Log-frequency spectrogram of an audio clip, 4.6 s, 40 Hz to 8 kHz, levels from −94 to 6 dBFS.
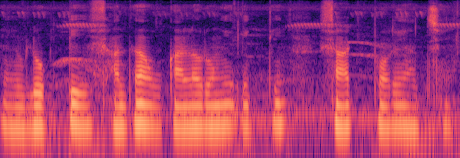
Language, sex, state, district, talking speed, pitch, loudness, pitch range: Bengali, male, Tripura, West Tripura, 130 wpm, 115 Hz, -21 LUFS, 115-125 Hz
